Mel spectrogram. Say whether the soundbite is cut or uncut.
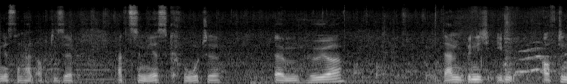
uncut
